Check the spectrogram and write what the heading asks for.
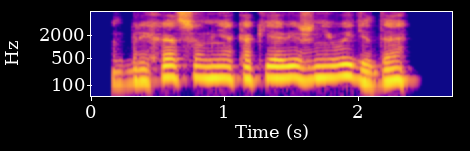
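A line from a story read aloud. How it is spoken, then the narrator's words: Sad smirking tone. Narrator (Russian): ухмыльнулся грустно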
